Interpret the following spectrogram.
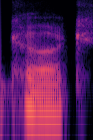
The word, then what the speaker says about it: Koch: is spelled k and it's pronounced cook so it's always kind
